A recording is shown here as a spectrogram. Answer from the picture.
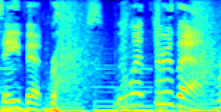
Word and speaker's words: Avett: Somebody just texted in and said it's Avett Brothers.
